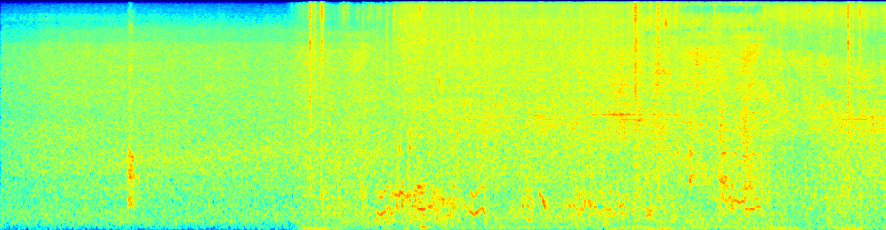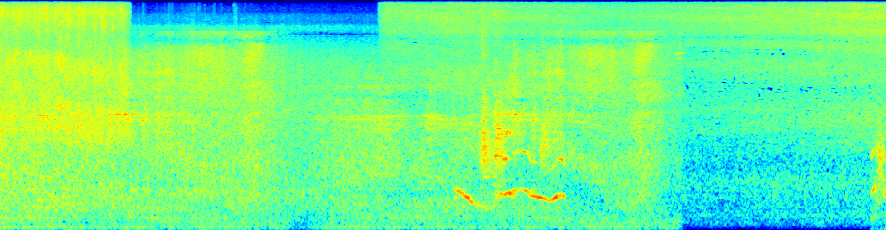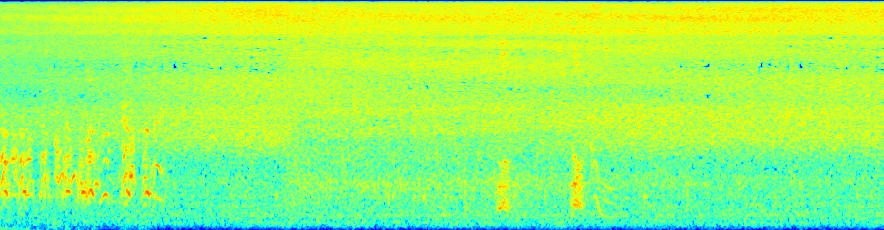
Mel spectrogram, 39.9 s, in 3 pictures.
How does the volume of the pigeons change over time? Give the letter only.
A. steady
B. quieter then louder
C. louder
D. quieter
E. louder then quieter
D.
